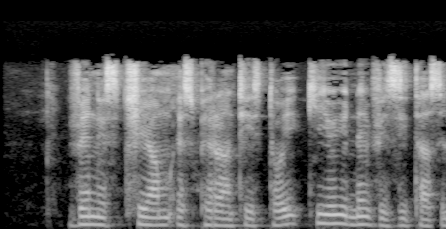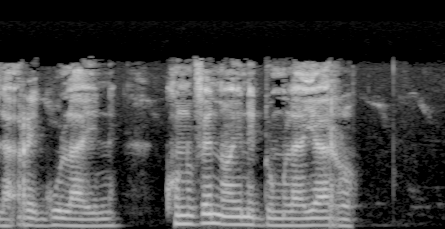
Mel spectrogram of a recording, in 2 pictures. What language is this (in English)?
Esperanto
